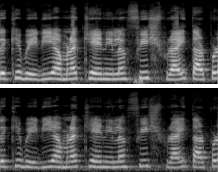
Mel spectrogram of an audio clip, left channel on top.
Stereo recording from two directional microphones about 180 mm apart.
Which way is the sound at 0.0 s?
30° left (ahead or behind).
